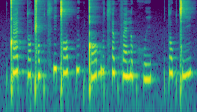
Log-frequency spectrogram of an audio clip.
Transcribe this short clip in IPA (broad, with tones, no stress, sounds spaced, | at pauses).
ǃ æ˧˥ tː ɔ˩˧ ǁ ɔ˩˧ kʷ t͡sʰ i˥ ǀ ɔ˧˥ pː i˧˥ kʷ ǃ ɔ˩˧ b u˥ t͡sʰ æ˥ kʷ f æ˧ n ɒ˧ kʷ xʷ i˩ | t ɔ˧ kʷ ǀ i˩˧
